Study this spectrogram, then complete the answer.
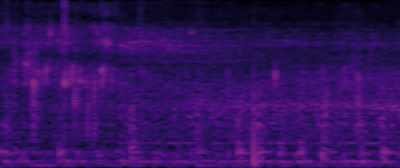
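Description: Green chillies fry in oil for kolu rasam, giving a quiet, steady sizzle with light crackles and occasional stirring taps.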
